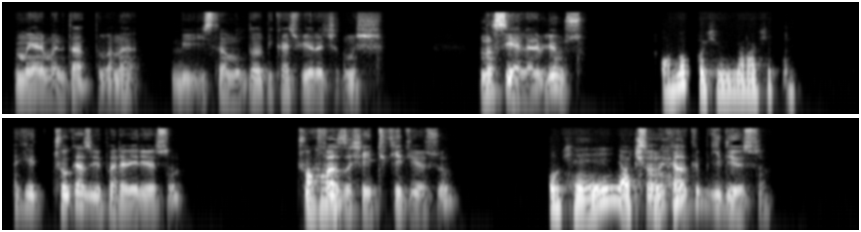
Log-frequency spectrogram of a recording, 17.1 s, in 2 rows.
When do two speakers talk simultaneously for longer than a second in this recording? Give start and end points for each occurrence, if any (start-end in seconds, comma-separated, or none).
none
